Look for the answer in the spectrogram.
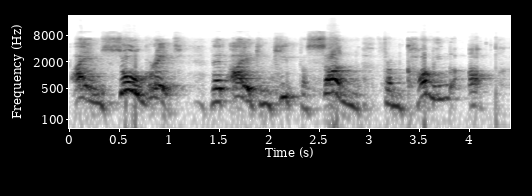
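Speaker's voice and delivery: loud bragging bear voice; boasting bear. A narrator's reading. Bear boasting to the chipmunk he can stop the sun. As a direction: brag it big and loud like a bear.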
